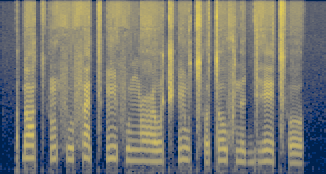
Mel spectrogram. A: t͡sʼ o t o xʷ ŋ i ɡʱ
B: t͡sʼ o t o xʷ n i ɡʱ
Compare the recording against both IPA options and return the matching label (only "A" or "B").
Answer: B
